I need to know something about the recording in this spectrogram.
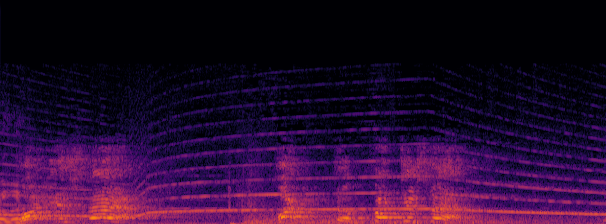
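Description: A man speaks loudly and briefly.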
